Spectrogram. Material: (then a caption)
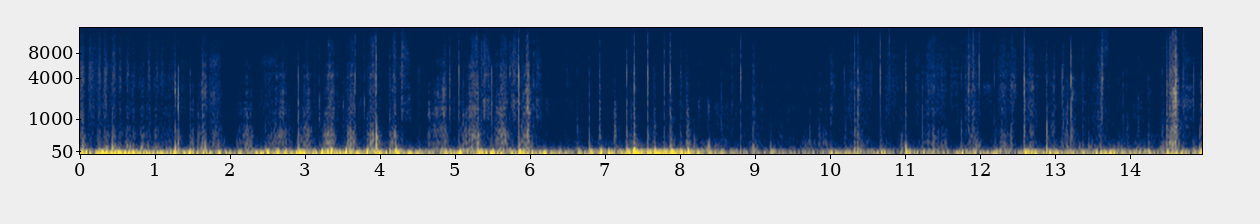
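Cardboard. A stylus scratches the coating on the thin cardboard edge of a scratch-off jigsaw puzzle, heard close up. Dense, rapid scraping strokes crackle bright and dry, with brief pauses and a low rumble underneath throughout.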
